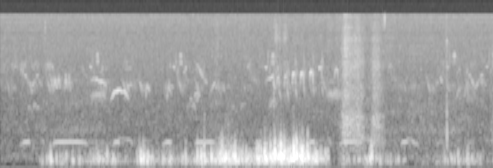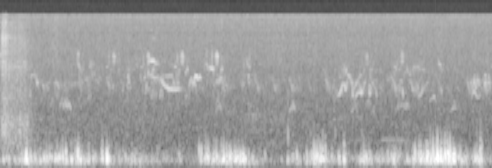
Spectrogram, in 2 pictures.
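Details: Several wild boars at Nahal Issachar give low, rough grunts in uneven bursts, with faint bird chirps behind.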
